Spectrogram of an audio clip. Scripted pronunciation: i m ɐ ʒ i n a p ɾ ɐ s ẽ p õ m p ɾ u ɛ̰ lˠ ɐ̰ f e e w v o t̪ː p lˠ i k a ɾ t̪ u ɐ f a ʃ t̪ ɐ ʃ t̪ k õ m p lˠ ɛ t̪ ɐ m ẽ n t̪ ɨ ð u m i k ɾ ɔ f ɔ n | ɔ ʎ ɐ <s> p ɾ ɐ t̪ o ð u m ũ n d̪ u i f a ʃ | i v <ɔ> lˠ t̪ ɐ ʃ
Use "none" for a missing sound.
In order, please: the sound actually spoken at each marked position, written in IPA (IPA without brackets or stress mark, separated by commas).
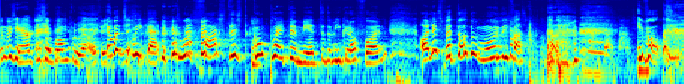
ʃ, ɔ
